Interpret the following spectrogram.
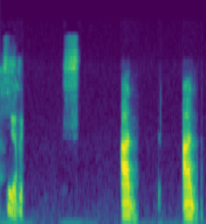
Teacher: Ujung lidah ketemu dengan pangkal apa gigi seri atas. Tempat tumbuh gigi seri atas. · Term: dal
